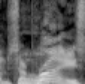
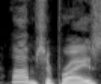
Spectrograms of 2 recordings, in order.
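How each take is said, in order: First: It is said in an agitated, emotional tone. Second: It is said in a calm, even tone. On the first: It is an irrational, upset outburst. "make him sound like he said it irrationally, you know, emotionally" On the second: It is a rational, innocent remark. "an innocent, calm, very rational comment"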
